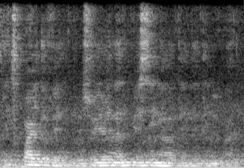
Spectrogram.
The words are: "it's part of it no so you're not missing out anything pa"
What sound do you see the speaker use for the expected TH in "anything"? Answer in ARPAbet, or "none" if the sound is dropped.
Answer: T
